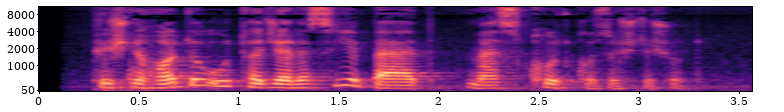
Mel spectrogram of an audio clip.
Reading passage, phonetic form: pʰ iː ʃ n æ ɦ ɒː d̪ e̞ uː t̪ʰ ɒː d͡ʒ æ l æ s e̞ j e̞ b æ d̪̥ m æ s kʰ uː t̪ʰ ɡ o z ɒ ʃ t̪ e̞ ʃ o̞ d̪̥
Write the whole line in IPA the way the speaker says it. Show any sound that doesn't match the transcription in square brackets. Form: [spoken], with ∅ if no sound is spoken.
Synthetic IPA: pʰ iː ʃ n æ ɦ ɒː d̪ e̞ uː t̪ʰ ɒː d͡ʒ æ l æ s e̞ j e̞ b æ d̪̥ m æ s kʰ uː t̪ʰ ɡ o z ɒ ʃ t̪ e̞ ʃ o̞ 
